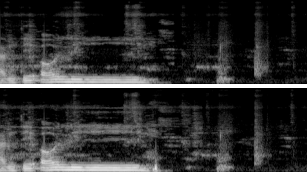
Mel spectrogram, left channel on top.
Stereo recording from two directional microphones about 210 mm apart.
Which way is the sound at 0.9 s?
25° right (ahead or behind).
